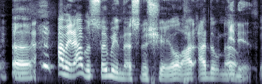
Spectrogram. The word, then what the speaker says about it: Nichelle: Nicolette Nichols, who was better known as Lieutenant Uhura on Star Trek, the original series.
